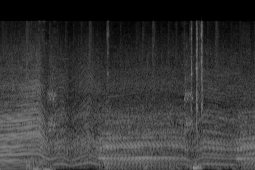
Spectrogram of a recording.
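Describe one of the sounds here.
A car engine hums steadily, its pitch dropping and climbing again as it changes gear.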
